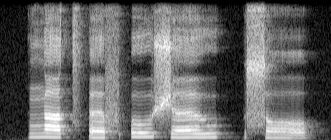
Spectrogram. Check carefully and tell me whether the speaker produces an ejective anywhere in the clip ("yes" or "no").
yes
